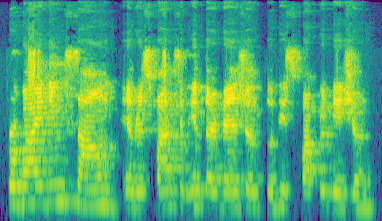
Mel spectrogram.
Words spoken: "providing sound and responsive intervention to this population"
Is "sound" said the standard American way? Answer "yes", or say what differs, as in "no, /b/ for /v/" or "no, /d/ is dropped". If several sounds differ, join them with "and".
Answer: yes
